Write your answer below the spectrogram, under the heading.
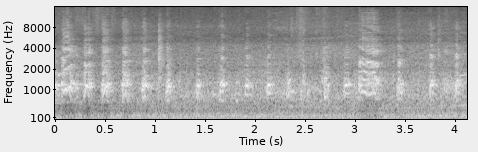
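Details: Chickens making weird noises: a rapid run of short, harsh clucks, about four each second, with a low mechanical hum underneath.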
